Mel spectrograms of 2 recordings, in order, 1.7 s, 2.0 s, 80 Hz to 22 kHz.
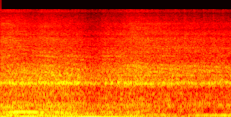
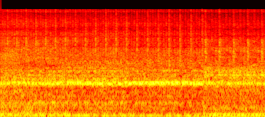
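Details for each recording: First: T120SS injection car revving with a thin, steady, flute-like whistle heard on throttle. A dented oil pan presses against the oil pump pickup, which whistles as oil is drawn up. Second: T120SS fuel-injected car after the dented oil pan was reshaped, freeing the oil pump pickup: even engine note while blipping the throttle, the flute-like whistle under throttle now gone; engine sounds normal.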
